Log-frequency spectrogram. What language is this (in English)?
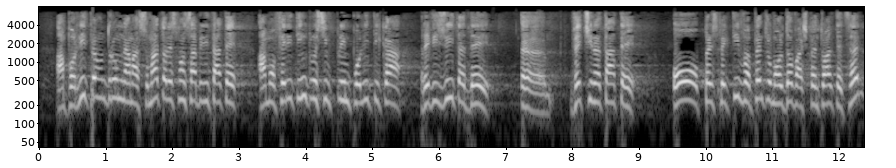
Romanian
